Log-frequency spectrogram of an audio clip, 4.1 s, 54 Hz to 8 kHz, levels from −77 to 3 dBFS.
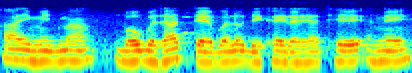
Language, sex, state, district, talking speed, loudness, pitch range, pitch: Gujarati, male, Gujarat, Gandhinagar, 145 wpm, -18 LUFS, 120-130 Hz, 125 Hz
